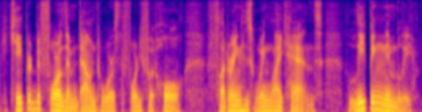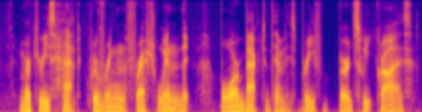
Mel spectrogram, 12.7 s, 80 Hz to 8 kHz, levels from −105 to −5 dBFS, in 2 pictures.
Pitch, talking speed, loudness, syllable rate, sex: 90 Hz, 145 wpm, -19 LUFS, 4.6 syllables/s, male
